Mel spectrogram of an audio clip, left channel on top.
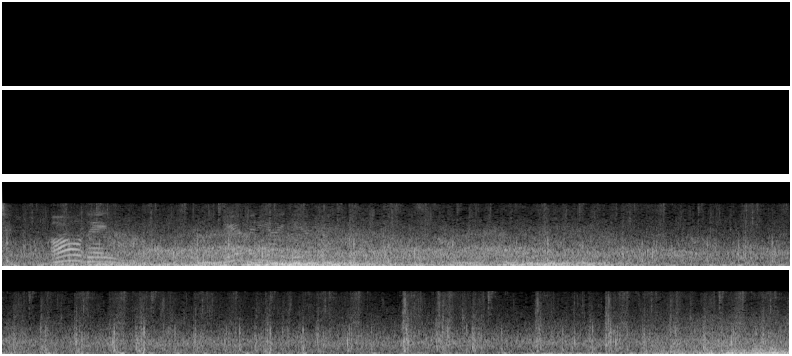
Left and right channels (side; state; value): left; silent; digital silence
